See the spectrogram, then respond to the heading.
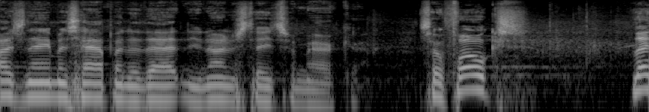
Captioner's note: applause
